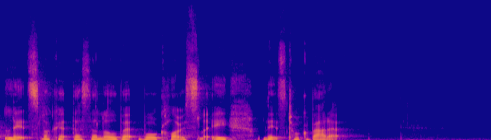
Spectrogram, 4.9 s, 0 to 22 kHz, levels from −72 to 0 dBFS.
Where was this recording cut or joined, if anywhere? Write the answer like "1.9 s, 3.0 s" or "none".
2.6 s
